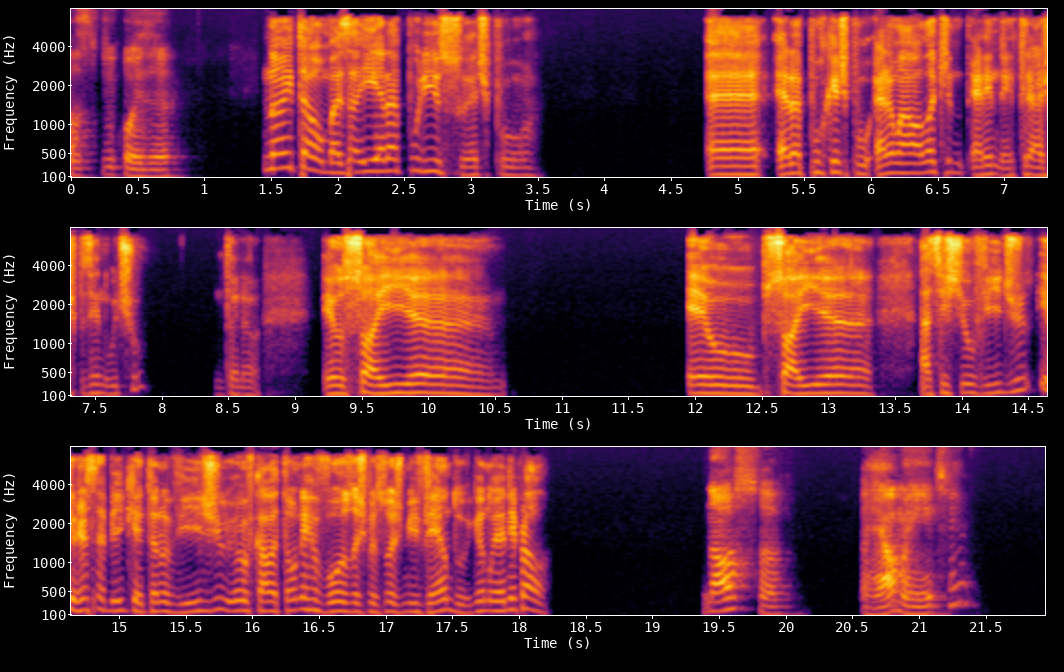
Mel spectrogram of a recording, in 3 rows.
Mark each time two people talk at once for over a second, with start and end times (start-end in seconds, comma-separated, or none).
none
